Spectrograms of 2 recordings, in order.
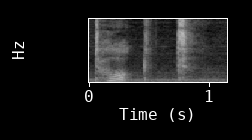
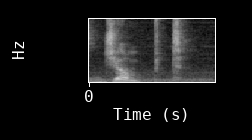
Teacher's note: The final sound in each of these verbs is unvoiced, and the ed is pronounced t.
